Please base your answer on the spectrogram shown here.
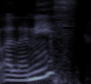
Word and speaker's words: Alanís: Yo estoy en Instagram y Facebook como Alanís, con acento en la I, Alanís.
